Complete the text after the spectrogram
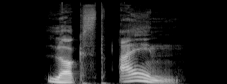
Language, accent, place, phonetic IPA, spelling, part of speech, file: German, Germany, Berlin, [ˌlɔkst ˈaɪ̯n], loggst ein, verb, De-loggst ein.ogg
- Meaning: second-person singular present of einloggen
